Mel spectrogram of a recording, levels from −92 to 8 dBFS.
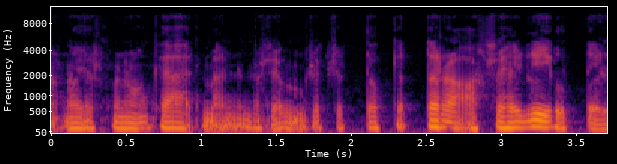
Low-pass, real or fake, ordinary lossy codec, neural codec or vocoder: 9.9 kHz; fake; none; vocoder, 22.05 kHz, 80 mel bands, WaveNeXt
